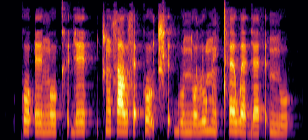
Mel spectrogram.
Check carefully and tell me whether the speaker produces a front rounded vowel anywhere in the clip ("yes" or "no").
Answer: no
